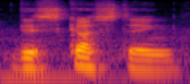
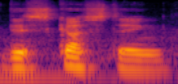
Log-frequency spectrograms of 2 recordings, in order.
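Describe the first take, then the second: First: The consonant after the s sounds like k. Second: The same.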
